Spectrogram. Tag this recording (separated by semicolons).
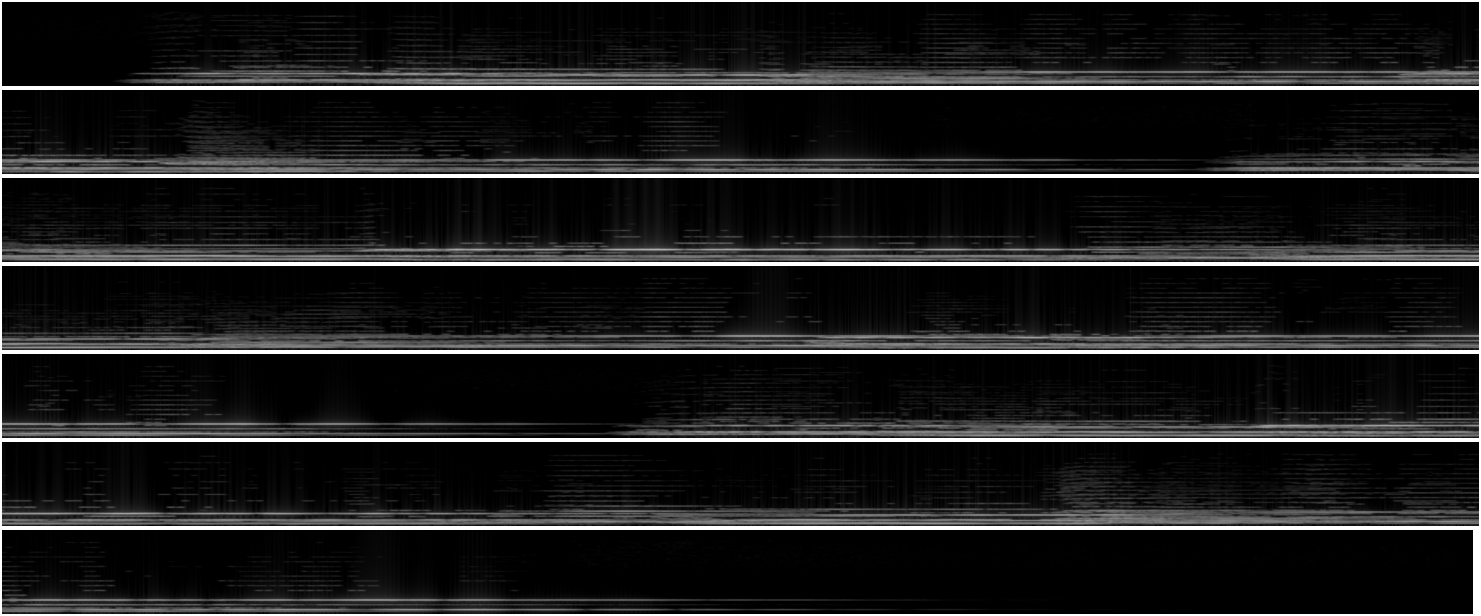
abox; choral; female; music; synthetic; voices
